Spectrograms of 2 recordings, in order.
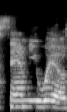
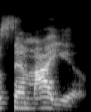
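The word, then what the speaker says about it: Sammael: satan you are right not samuel samayal s-a-m-m-a-e-l mile tyra he was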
